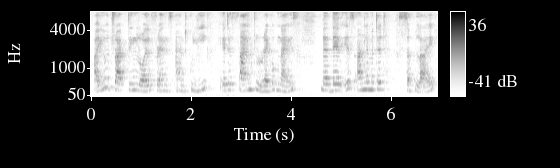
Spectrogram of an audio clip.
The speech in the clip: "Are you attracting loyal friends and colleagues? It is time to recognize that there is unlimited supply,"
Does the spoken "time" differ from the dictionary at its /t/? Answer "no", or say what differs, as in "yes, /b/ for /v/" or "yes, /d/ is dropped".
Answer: yes, /s/ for /t/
